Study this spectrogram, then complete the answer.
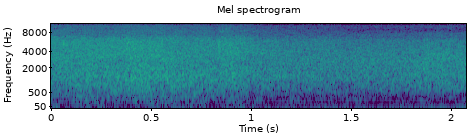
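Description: Sea waves wash onto the shore at Fairlight Glen beach on a misty day, heard from a wild campsite as a loud, continuous roar of surf mixed with wind rumble, steady throughout with no voices.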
